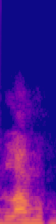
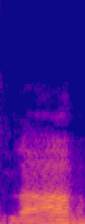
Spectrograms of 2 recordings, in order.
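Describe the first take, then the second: First: "lam" cut short, quick a; short vowel. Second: "lam" with the a held long; long vowel. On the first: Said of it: "bukan lam pendek". ("lam" dibaca pendek) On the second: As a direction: stretch "lam" slowly on its vowel. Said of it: "lam panjang ya". ("lam" dibaca panjang) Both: Shown as a demonstration.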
